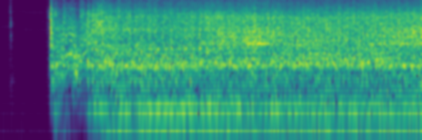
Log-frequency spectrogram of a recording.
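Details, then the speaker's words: First-gen diesel test fired after adjusting the injection pump fuel screw: fires straight up and holds a fast, steady clatter, sounds much better but idle set too high. "So as you could hear there, sounds a million times better, but it's a little on the high side."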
